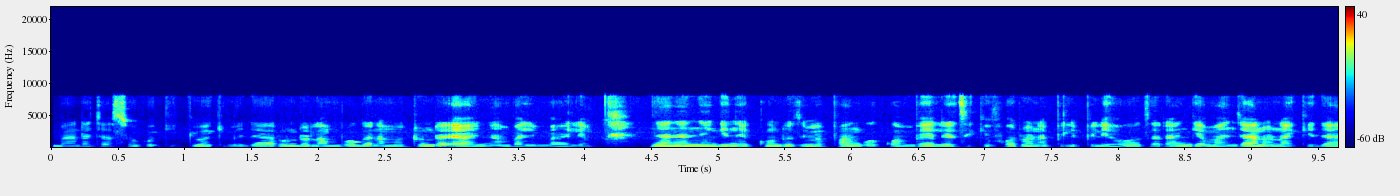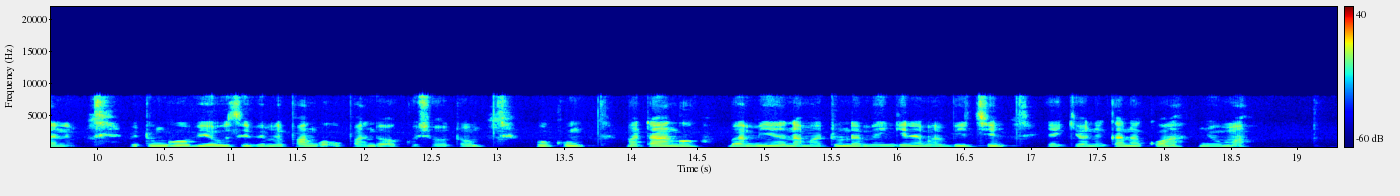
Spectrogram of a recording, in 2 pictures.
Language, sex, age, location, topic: Swahili, male, 18-24, Nairobi, finance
